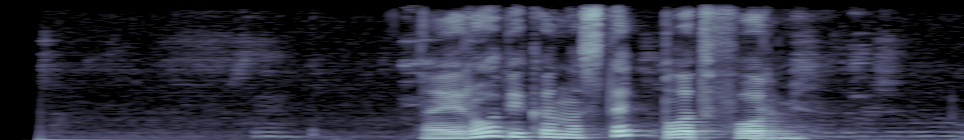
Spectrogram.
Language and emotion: Russian, neutral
